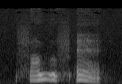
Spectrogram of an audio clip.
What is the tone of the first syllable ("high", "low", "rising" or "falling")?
rising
